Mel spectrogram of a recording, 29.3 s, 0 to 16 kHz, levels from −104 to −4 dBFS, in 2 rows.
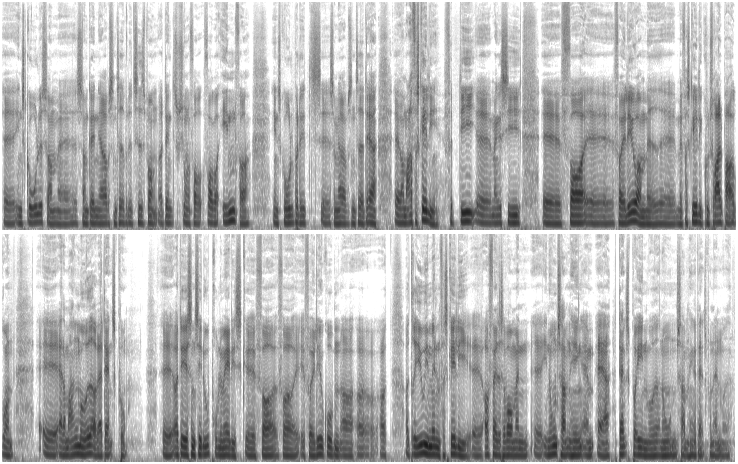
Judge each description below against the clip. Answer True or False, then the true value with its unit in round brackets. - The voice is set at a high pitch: False (115 Hz)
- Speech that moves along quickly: False (175 wpm)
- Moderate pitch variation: False (2.1 semitones)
